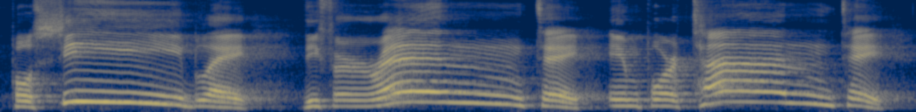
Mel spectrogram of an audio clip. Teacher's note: You're always rising up on the penultimate syllable, the before last syllable, and then you're landing gently on the ending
